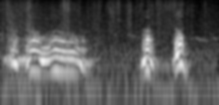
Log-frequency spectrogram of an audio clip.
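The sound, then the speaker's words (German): A male dog lets out a long, wavering whine, then after a short pause gives two sharp barks in quick succession, with no other sounds around it. “Kommst du wohl von den Bären weg? Los, Hierher. So ist brav. Und jetzt sitz.”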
